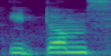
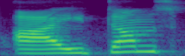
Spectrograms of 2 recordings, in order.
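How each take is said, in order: First: The first vowel sounds like 'ih'. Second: The first vowel sounds like 'eye'. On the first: The speaker calls it wrong. "इटम्स नहीं पढ़ेंगे" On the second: The speaker calls it right. "इसको आइटम्स पढ़ना है"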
